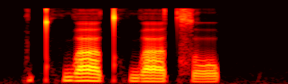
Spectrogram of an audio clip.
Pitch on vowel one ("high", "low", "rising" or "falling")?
falling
